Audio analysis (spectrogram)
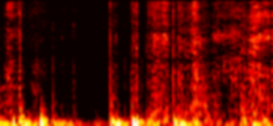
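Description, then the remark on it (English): Paper rustles and crinkles in a few quick handling bursts, briefly pausing before more shuffling and scraping continues, with no one speaking. “Oh, look. Some paper.”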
